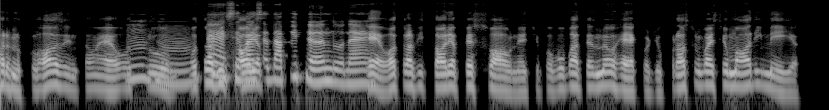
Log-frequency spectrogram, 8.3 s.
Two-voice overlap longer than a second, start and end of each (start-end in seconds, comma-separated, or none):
1.2-2.6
